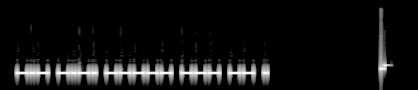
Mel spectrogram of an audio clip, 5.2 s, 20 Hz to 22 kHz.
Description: Morse code, heard as a keyed tone, about 28 wpm, 700 Hz. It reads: KC0OME
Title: USA Call Signs - 6 Characters - 6x Character Spacing - 28wpm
